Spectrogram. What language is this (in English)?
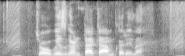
Bhojpuri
